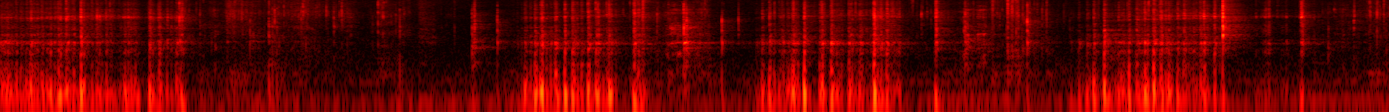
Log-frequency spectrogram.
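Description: A metal utility-knife blade scrapes and shaves fine flakes from a solid rectangular beige bar of soap held in the hand. Four short bursts of dry, crackling scraping stand out, each heavy in low rumble with bright, crisp edges, separated by quieter stretches of faint scratching.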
